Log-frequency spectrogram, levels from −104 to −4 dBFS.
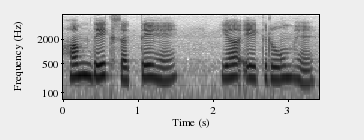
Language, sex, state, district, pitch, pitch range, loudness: Hindi, female, West Bengal, Alipurduar, 230 Hz, 215-240 Hz, -17 LUFS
